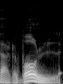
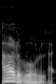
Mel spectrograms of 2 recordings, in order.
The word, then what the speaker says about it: árbol: sílaba y aquí también, árbol, no es árbol, es árbol, esta también es llana.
